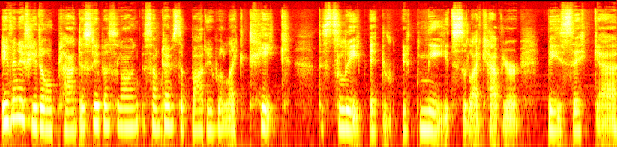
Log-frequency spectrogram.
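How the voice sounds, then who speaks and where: Soft-spoken with a dark, mellow tone, a woman talks at a moderate pace and medium pitch, her intonation fairly even and touched with vocal fry. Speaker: streamer. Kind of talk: gaming livestream chat. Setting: home livestream at night.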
